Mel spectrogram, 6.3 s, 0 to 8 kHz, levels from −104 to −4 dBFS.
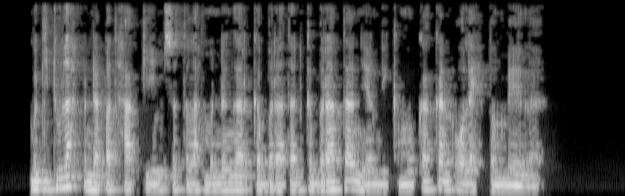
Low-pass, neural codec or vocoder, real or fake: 7.2 kHz; none; real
